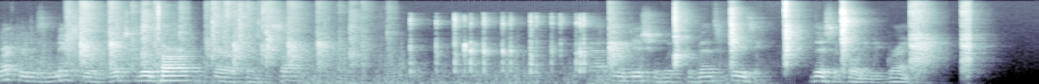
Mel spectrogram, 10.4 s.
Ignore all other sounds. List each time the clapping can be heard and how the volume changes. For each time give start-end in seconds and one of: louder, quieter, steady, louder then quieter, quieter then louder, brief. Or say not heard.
0.7-9.8 louder.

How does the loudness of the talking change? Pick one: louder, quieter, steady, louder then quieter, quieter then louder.
louder then quieter.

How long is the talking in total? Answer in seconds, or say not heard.
6 s.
